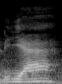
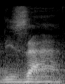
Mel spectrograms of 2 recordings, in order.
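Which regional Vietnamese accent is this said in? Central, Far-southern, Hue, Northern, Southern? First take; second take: Southern; Northern. First: It is said in a Southern Vietnamese accent. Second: It is said in a Northern Vietnamese accent. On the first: "đi vào miền Nam thì có khi là đi ra" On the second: "ngoài Bắc như cô gọi là đi ra"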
